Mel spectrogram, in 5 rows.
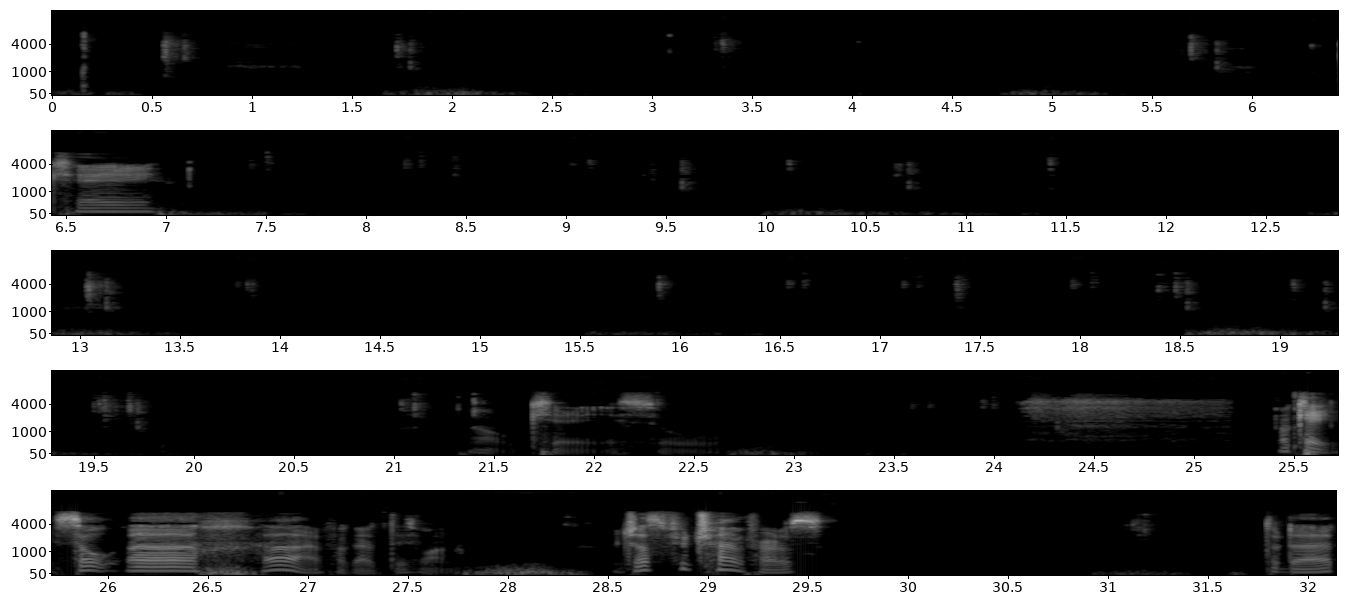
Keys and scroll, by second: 0.2 z.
